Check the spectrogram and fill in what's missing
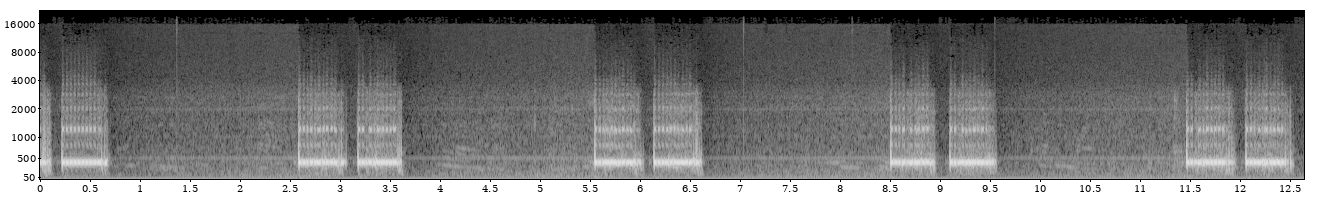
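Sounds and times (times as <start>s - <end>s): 
telephone ringing tone in double bursts: 0.0s - 0.7s, 2.6s - 3.7s, 5.6s - 6.7s, 8.5s - 9.6s, 11.4s - 12.6s.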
